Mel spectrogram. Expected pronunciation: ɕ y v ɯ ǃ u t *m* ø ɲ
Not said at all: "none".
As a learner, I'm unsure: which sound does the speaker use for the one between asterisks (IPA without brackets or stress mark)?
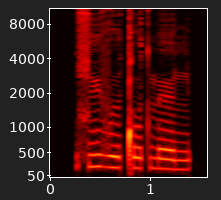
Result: m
